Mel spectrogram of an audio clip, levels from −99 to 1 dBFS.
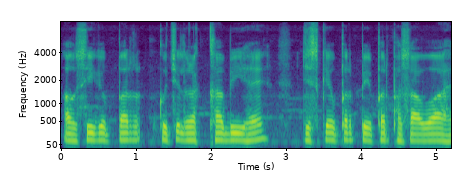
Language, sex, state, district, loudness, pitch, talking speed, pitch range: Hindi, male, Uttar Pradesh, Lucknow, -16 LUFS, 125 Hz, 150 wpm, 115-125 Hz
